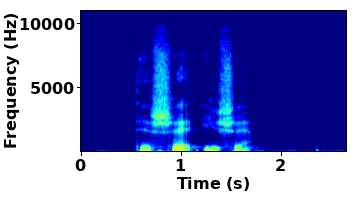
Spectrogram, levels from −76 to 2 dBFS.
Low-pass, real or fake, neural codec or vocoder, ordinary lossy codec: 9.9 kHz; real; none; none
